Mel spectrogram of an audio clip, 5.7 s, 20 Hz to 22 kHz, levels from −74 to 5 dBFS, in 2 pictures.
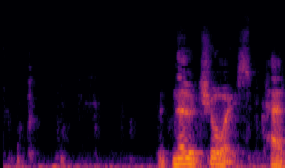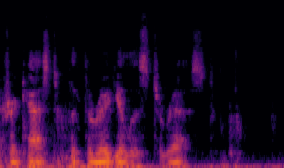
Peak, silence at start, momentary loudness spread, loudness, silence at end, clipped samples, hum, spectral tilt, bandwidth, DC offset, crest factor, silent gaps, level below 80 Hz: -4 dBFS; 0.05 s; 24 LU; -25 LUFS; 0 s; under 0.1%; none; -7 dB/octave; 11.5 kHz; under 0.1%; 22 dB; none; -38 dBFS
